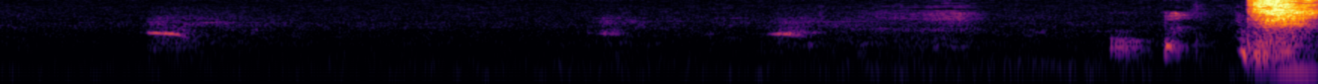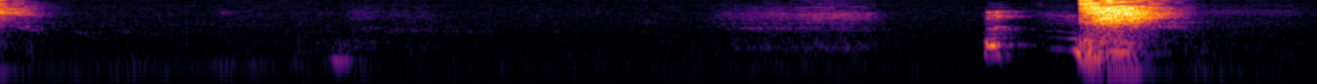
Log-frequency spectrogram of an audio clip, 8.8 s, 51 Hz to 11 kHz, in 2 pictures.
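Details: During a COVID-19 nasal swab test: two forceful sneezes, each with a short in-breath before the burst, amid quiet sniffs and breathing; swab-triggered sneezing.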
